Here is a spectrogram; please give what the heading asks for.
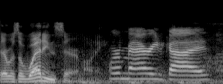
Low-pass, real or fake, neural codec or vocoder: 7.2 kHz; real; none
